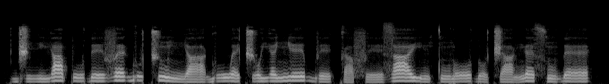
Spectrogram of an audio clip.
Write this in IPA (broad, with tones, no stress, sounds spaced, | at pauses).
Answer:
d͡ʒ iː˨ j a˦ p u˧ ɗ e˧ v ɛ˦ ɡ u˦ t͡ʃ ũ˦˨ ɲ aː˨ ɡ u˧ w ɛ˧ t͡ʃ o˧ j ɛ˧ ɲ eː˦ b eː˨ k a˨ f eː˨ z aː˦ j ĩ˨ t ũ˨ ɾ oː˧ ɗ o˨ t͡ʃ aː˨ ŋ ɛ˦ s ũ˧ ɗ ɛ˦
